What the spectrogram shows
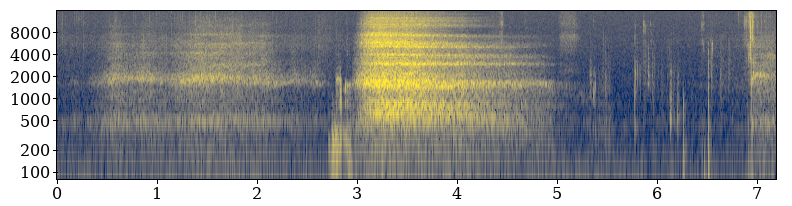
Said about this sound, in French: Inspirez profondément par le nez et laissez tout l'air ressortir par la bouche.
